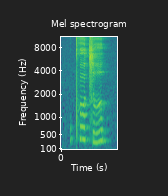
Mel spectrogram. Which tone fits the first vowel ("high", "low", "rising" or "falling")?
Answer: high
